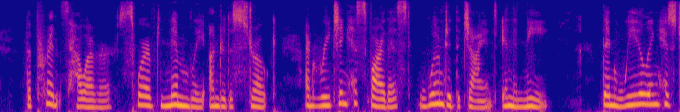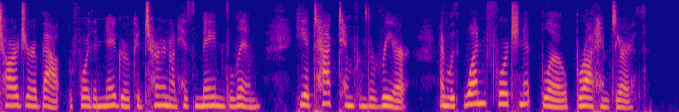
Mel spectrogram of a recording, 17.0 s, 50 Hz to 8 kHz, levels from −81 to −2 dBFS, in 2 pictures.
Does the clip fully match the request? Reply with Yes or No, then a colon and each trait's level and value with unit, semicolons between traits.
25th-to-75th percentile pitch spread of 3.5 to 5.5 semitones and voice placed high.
No: average, 2.9 semitones; high, 220 Hz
